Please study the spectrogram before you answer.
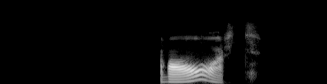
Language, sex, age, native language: Icelandic, male, 30-39, Icelandic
